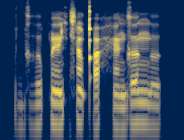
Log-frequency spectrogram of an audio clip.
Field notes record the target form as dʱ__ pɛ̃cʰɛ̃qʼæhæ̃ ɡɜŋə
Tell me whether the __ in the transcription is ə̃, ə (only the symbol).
ə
